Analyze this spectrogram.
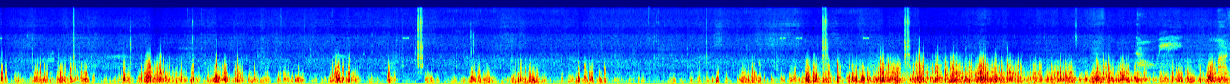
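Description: An elephant's heavy steps rustle through dry grass.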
